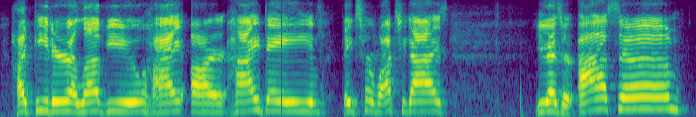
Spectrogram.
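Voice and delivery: loud, high bubbly shout-outs; excited sign-off. Real, not acted. Greeting Peter and the viewers, loud and excited. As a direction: beam at your viewers as you wrap up.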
